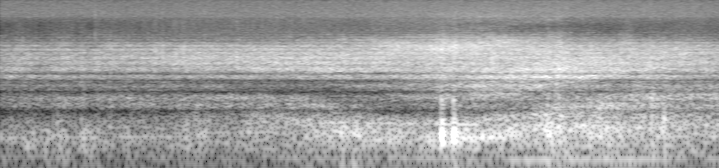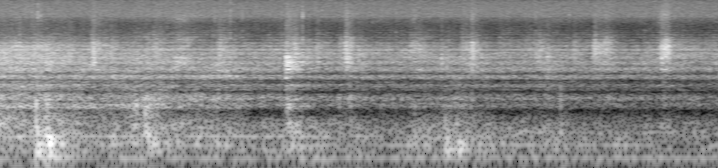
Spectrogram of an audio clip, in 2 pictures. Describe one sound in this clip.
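A passenger train hauled by a diesel-hydraulic locomotive rumbles as it approaches.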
